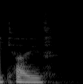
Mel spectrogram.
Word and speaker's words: Kohv: K-O-H-V. It's pronounced apparently Cove.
